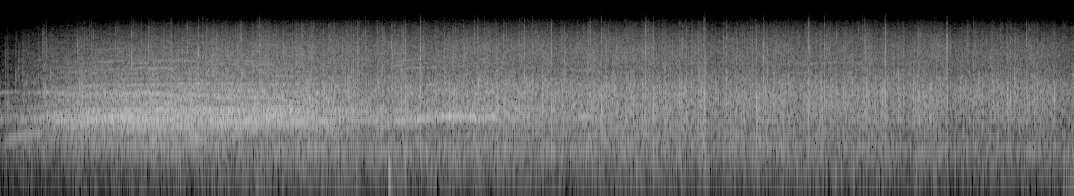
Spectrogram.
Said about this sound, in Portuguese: ao que foi interrompido por aplausos da plateia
